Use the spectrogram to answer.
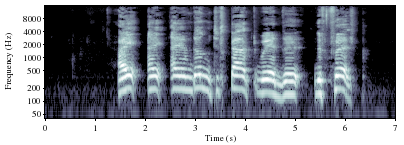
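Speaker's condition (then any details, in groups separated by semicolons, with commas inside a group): Cerebral palsy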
